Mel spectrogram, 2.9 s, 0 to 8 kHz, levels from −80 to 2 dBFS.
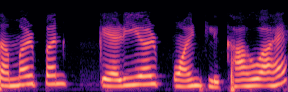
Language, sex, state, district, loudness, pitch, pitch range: Hindi, female, Bihar, Madhepura, -14 LUFS, 220 Hz, 205-270 Hz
